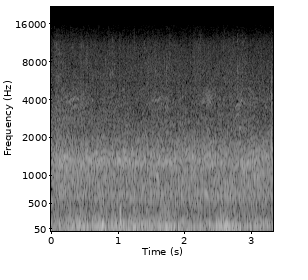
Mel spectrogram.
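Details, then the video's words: Autumn flock of Canada geese, South Utica Reservoir, Utica NY, November; many honks overlap into a continuous clamour, a few louder calls standing out near the start and end over low rumbling noise. "Canada Geese in the Fall in Utica NY"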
